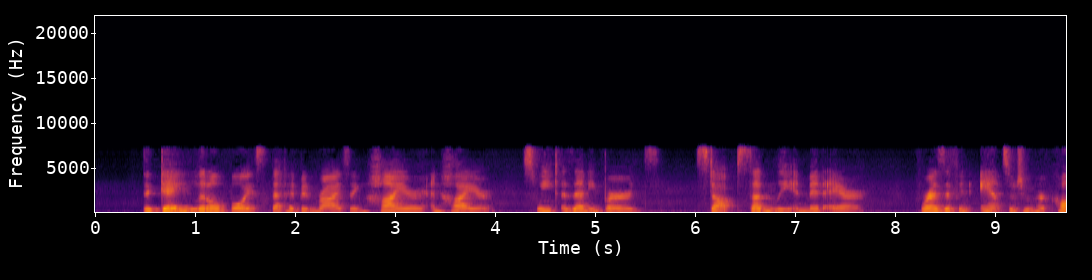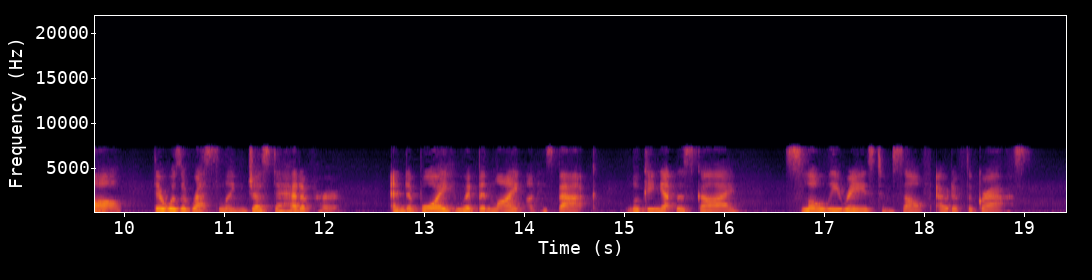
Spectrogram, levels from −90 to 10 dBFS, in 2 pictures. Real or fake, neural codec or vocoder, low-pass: fake; codec, 16 kHz, 0.9 kbps, LongCat-Audio-Codec; 7.2 kHz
